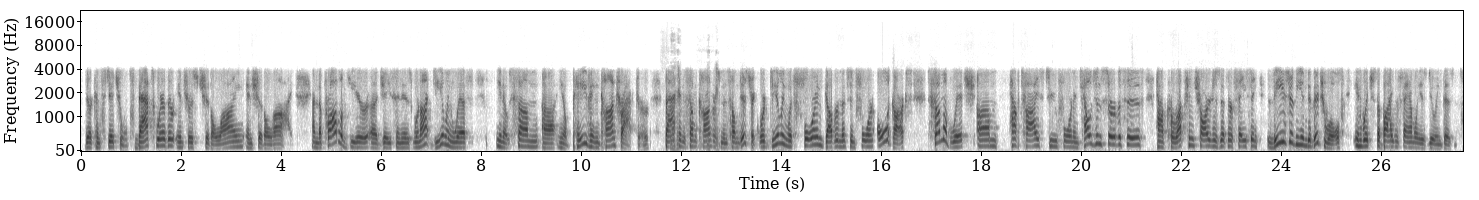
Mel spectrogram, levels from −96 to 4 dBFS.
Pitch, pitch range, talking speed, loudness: 160 Hz, 140-185 Hz, 155 wpm, -28 LUFS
